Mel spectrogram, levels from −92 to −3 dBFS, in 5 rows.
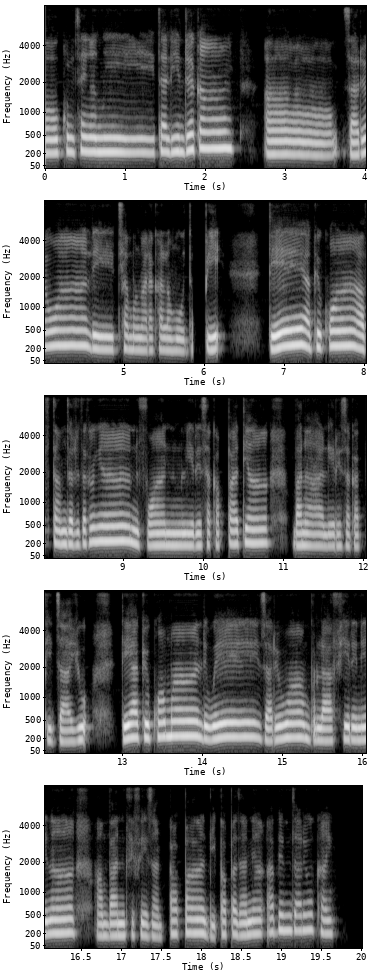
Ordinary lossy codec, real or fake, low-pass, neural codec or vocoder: none; fake; none; codec, 16 kHz, 2 kbps, FunCodec, trained on LibriTTS, 25 frames a second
